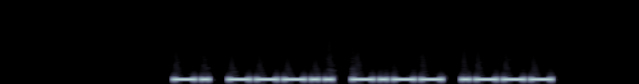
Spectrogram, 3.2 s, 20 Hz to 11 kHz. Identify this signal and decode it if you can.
Morse code, heard as a keyed tone, about 34 wpm, 700 Hz. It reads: N8YJ
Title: USA Call Signs - 4 Characters - 2x Character Spacing - 35wpm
